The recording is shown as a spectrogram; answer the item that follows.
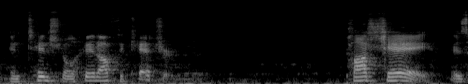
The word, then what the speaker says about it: Pache: Pache is how you say his name.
